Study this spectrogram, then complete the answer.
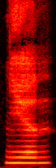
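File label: "nian", Mandarin, tone 1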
